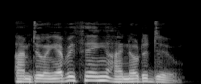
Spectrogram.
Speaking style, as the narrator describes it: Becca said, her voice astonishingly calm

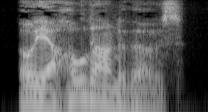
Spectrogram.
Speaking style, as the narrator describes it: Holden said

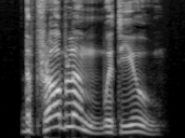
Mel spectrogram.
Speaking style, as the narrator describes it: Dawes said, his voice calm and conversational as if they were sitting in a bar somewhere sharing a beer

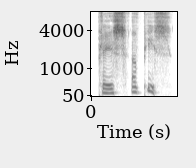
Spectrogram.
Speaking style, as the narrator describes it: his voice was gentle

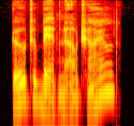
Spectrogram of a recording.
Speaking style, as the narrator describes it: the kindly man said

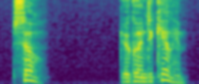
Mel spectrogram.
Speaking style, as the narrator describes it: Lydia asked, her voice light

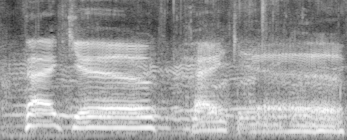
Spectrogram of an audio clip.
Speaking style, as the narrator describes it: the men jeered

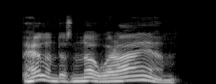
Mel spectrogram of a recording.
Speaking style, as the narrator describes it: said

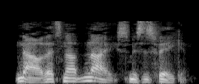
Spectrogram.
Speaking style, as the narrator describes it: Father Michel said

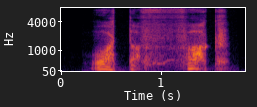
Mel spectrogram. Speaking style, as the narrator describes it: Iota whispered

